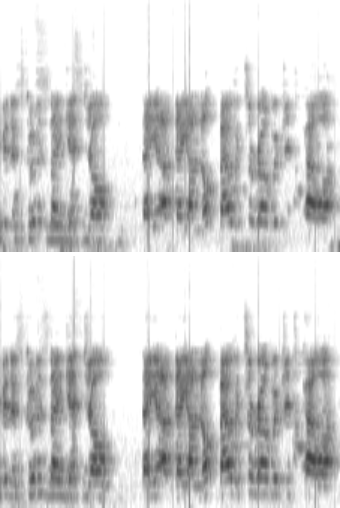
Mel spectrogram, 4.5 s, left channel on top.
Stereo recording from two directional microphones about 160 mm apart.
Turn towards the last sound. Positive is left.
turn(degrees=-30)  # may be behind; listen again after turning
